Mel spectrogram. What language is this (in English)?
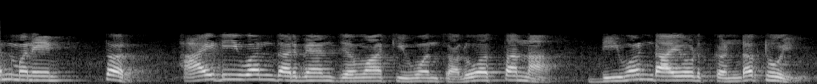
Marathi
